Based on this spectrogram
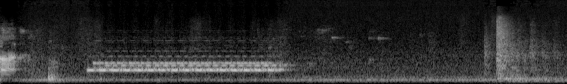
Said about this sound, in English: You can see how professional I am. I'm recording at my father's kitchen, and the phone won't stop fucking ringing.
